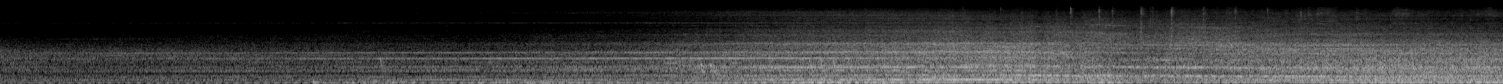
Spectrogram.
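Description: A train approaching on the line, growing louder over the first half and then running loud and steady as it passes. Several steady high tones ride over the rumble.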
